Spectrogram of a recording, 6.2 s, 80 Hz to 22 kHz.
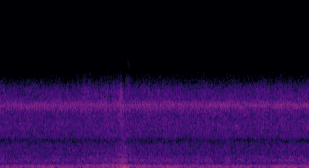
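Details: Honey bees of a nucleus colony started in 2017, recorded 19 September 2018: a steady, dense droning hum with low bands holding even throughout, and a faint fizzing hiss above.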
